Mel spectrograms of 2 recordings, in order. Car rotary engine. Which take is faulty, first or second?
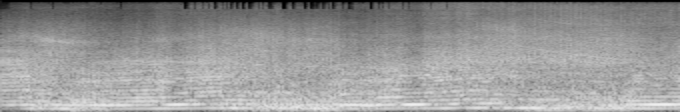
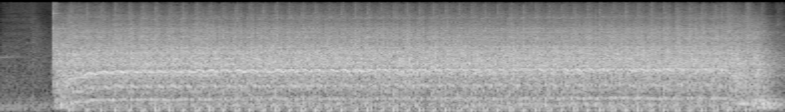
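second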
